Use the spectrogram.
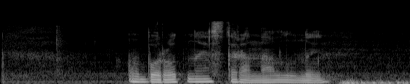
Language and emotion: Russian, neutral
